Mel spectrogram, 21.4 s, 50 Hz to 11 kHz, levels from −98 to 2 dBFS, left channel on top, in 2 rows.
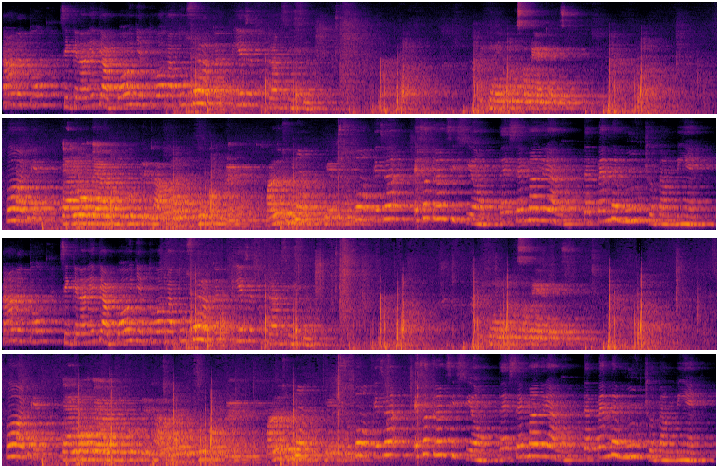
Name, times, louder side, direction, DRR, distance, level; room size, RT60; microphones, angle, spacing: voice 1, 0.0-4.8 10.8-11.4 15.0-15.3 15.9-21.2, right 1 dB, 15° right, 2 dB, 0.5 m, -29 dB
sound 1, 2.4-6.2 6.6-7.7 8.1-9.8 10.0-10.7 11.0-17.2, right 3 dB, 55° right, 0.7 m, -36 dB
voice 2, 7.1-8.4 10.9-11.1 11.6-14.4 14.7-15.2 15.5-15.9, left 1 dB, 40° left, -4 dB, 2.5 m, -27 dB
11.5 x 7.9 x 5.8 m, 2.2 s
head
